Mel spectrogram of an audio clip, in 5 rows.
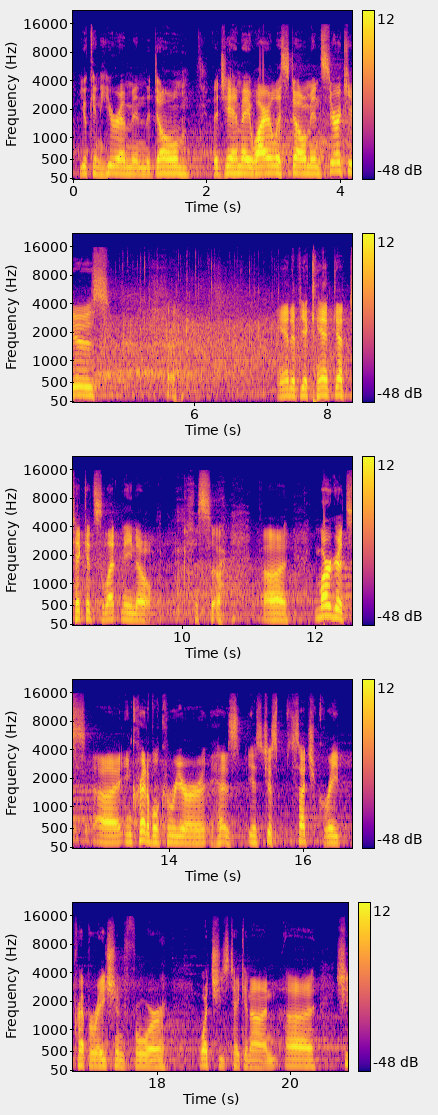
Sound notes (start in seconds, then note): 5.2 audience clapping; 9.8 audience laughing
